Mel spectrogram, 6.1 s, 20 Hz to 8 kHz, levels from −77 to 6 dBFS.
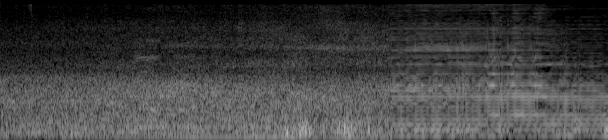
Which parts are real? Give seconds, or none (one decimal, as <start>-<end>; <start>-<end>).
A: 0.0-3.9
